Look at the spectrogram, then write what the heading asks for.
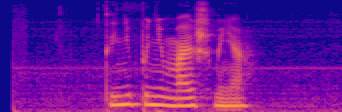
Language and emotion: Russian, sad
